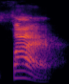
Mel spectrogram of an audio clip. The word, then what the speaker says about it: fire: like aim Torpedoes fire so her fire is one syllable she's at fire it fits in one syllable she doesn't say fire right so that's the difference between this Pacific Northwest accent and other Regional dialects or even fake dialects like the transatlantic in the U.S that that ER sound creates a whole new syllable in English we have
